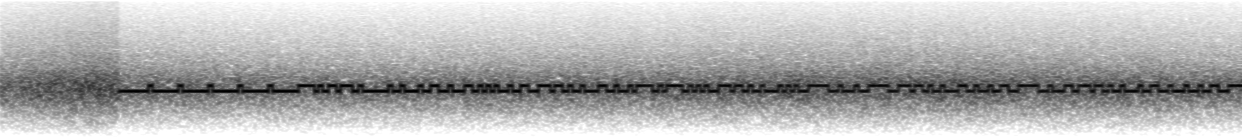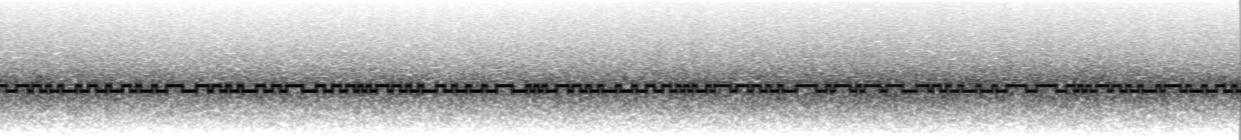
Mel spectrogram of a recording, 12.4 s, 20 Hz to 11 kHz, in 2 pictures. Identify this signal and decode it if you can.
RTTY (50 baud, 170 Hz shift), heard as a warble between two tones, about 1280 Hz centre, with radio static and a narrow filter. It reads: 2762 0336 6515 0257 2125 2719 8984 0196 1863 5339 1554 …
